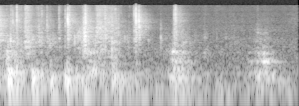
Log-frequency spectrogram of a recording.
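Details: Oreo, a dog, playing fetch with a ball, gives a quick run of short whimpering, huffing bursts over about two seconds while a person cheers him on between throws.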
